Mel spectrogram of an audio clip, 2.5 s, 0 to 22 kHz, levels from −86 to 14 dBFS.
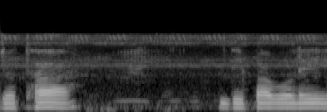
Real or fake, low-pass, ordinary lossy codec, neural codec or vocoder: real; 7.2 kHz; none; none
